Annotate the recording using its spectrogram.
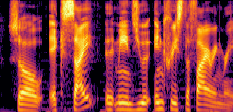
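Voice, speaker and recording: With faint music in the background, a man talks in a dry sound with no echo. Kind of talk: lecture. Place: studio. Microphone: headset.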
